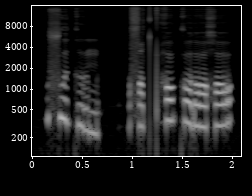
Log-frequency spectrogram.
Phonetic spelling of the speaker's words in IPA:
sʷ ɛ k ɯ n | sˤ ɛ tˤ pʰ ɔ k ɔ ɾ ɔ χ ɔ

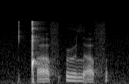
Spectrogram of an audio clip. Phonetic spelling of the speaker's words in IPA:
ǃ a̰ f ʔ ə˞ l a̰ f

